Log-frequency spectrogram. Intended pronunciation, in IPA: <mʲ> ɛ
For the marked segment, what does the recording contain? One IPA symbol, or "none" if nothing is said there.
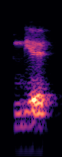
mʲ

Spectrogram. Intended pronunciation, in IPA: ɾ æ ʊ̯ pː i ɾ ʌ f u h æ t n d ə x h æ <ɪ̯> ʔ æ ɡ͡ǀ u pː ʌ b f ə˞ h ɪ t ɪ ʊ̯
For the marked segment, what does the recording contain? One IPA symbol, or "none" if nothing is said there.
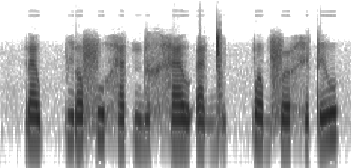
ʊ̯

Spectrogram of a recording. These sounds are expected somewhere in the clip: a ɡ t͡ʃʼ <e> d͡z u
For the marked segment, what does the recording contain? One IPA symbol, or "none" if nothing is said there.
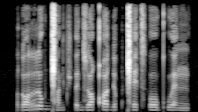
ɘ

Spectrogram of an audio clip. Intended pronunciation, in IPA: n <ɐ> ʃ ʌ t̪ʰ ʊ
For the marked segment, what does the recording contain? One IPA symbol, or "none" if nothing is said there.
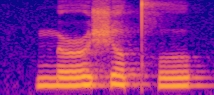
ə˞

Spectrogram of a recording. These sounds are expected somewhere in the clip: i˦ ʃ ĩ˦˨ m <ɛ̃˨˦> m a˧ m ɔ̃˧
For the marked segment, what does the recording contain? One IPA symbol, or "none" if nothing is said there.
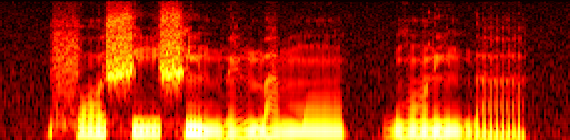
ɛ̃˨˦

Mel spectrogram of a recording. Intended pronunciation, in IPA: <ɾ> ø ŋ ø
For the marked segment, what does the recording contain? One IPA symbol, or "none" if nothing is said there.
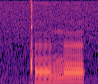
ǃ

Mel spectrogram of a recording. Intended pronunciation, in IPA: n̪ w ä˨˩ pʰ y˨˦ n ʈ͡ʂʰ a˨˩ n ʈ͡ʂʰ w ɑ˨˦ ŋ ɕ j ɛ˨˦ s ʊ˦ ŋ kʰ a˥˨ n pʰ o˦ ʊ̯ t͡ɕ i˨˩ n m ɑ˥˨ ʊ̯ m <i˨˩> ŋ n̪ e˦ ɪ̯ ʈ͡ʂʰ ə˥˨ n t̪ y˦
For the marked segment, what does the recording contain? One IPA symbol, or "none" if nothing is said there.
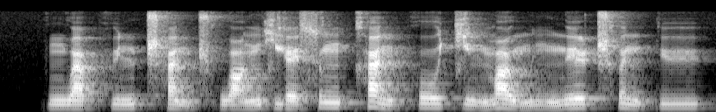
i˨˩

